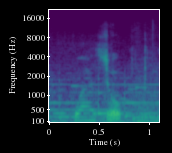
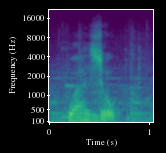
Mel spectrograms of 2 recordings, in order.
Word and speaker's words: oiseaux: As oiseau. Oiseau. So there is an X at the end. As oiseau. Oiseau. Oiseau. So there is an X at the end, but it is silent.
